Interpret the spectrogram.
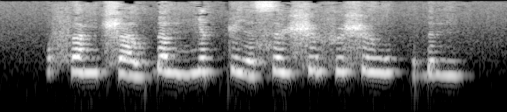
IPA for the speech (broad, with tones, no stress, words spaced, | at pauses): fa˧ŋʂa˨˩˦w ɗa˧mɲa˦˥t̚ʈi˨˩˦ə̯sə˧˥j ʂɨ˧fɨ˧˥ʂɨ˧w | ɗə˧ŋ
